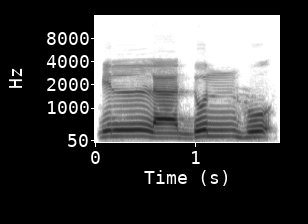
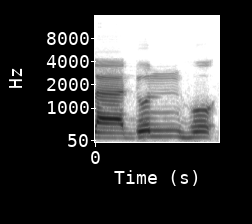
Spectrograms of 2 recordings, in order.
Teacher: dengan huruf lam sama ro setelahnya tidak diertai dengan guna tapi nunnya melebur ke huruf lam atau ro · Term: tanpa gunah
